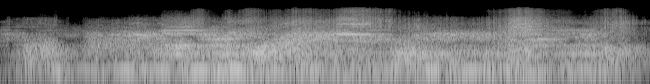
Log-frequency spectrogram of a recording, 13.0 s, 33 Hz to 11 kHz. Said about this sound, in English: announcer in that city as he opened the microphones on what sounds like a steady roar, but is actually the sound of 2,000 saluting cannons intermingled with the bells of the Kremlin. Listen now to 2,000 guns proclaiming Russian Victory Day.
